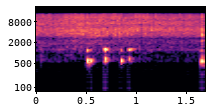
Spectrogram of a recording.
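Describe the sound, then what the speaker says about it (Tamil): Chopped onion frying with bay leaf in a pan, a faint steady sizzle under a few brief scraping strokes of a spatula, close and quiet. "இதில் பொடியாக கட் பண்ண வெங்காயத்தையும் சேர்த்துக்கோங்க. இது சாஃப்ட் ஆகிற வரைக்கும் நல்லா இதில் வறுத்துக்கோங்க."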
